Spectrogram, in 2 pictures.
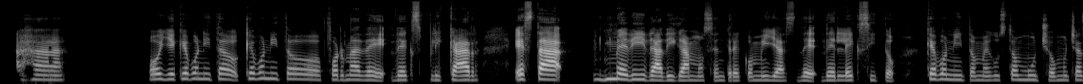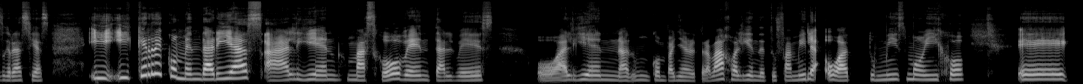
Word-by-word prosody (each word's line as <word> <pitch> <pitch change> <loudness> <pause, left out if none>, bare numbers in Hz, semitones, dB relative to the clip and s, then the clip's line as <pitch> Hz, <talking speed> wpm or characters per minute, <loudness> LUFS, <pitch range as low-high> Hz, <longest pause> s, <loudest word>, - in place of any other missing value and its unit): Ajá. 215 -2 -4 0.8
Oye, 245 -1 -2
qué 260 +2 -2
bonito 250 -4 -5
qué 265 - -3
bonito 250 -4 -7
forma, 215 0 -4
de 200 -4 -2
de 205 +3 -5
explicar 205 0 +1 0.3
"esta 230 -1 +8 0.3
medida", 230 -4 +1
digamos, 190 -1 -2
entre 180 -1 -8
comillas, 185 -1 -4
de 175 -1 -1
del 195 +1 -4
éxito. 200 0 -6 0.3
Qué 245 - +1
bonito, 220 -5 -7
me 195 -1 -10
gustó 205 +2 -8
mucho, 215 -3 -8
muchas 200 +1 -8
gracias, 190 -1 -3 0.4
¿y 290 -1 +5
y 315 0 +6
qué 400 +8 +2 0.2
recomendarías 275 - +5
a 185 +1 +6
alguien 220 0 0
más 195 -2 +1
joven, 210 -1 +2
tal 185 0 -3
vez, 195 - -6 0.4
o - - -5
alguien, 210 -1 -2
algún 195 +3 -4
compañero 185 -2 -6
de 165 - -9
trabajo, 240 -2 +1
alguien 210 -1 -4
de 180 - -8
tu 190 - -14
familia 210 +5 0
o - - 0
a 185 0 +4 0.2
tu 225 - -11
mismo 230 +1 -6
hijo? 220 +1 -4 0.5
Eh, 235 0 +2
215 Hz, 140 wpm, -25 LUFS, 195-235 Hz, 0.8 s, esta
